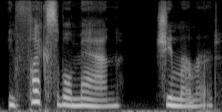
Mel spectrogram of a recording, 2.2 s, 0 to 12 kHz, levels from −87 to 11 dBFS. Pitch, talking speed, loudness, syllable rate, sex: 210 Hz, 110 wpm, -19 LUFS, 5.1 syllables/s, female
